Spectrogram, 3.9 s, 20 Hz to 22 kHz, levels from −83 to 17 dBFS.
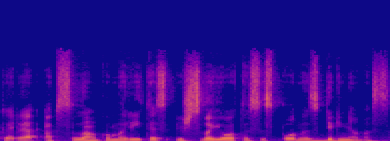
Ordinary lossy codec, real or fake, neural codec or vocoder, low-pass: MP3, 96 kbps; fake; codec, 32 kHz, 1.9 kbps, SNAC; 14.4 kHz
